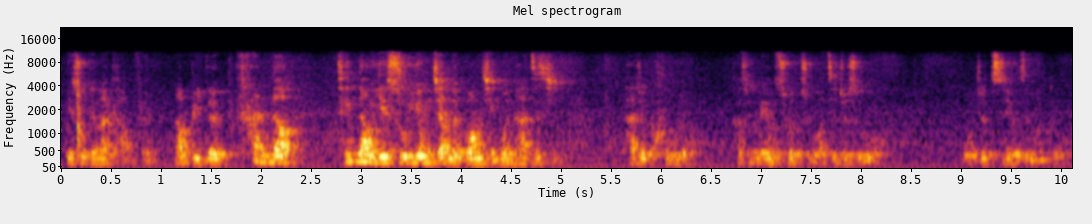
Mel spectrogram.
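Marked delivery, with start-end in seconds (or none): 5.6-10.0 a touch of tearful, hushed words; mild weeping. Acted. (彼得轻声哽咽地说)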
